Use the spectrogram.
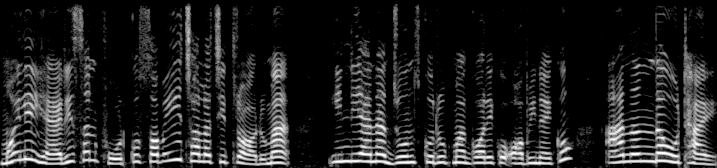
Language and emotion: Nepali, happy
